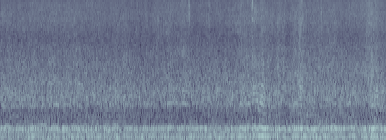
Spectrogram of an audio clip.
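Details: Bees swarming out of their hive make an unbroken buzzing roar, layered low tones holding steady, swelling slightly near the end.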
